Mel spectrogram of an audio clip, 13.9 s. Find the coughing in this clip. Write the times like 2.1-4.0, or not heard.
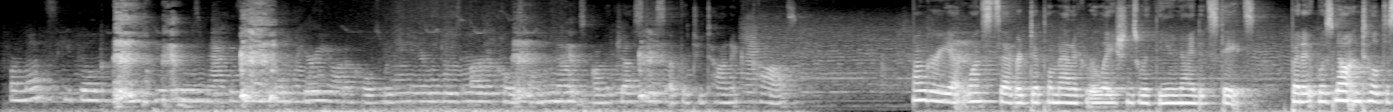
1.1-2.8, 5.1-6.7, 9.5-10.8.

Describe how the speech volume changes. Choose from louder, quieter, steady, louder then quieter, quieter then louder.
louder.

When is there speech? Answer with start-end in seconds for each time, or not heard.
0.0-8.0, 9.1-13.9.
